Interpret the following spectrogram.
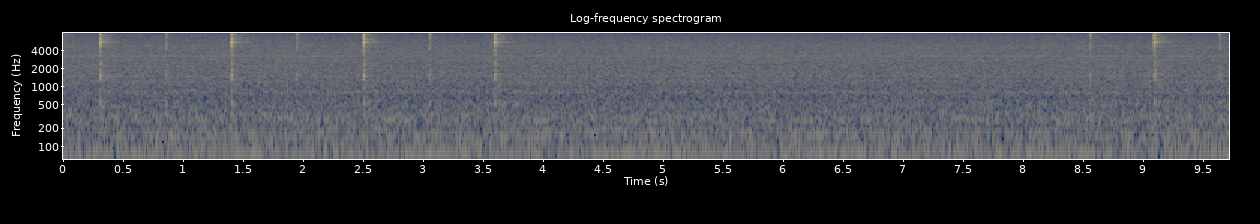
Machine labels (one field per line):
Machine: valve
